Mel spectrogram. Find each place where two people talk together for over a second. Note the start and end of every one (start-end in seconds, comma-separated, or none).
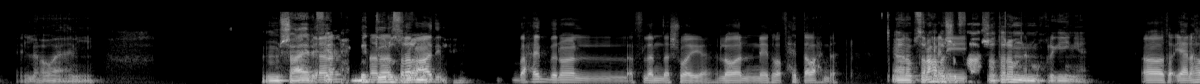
3.1-4.5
